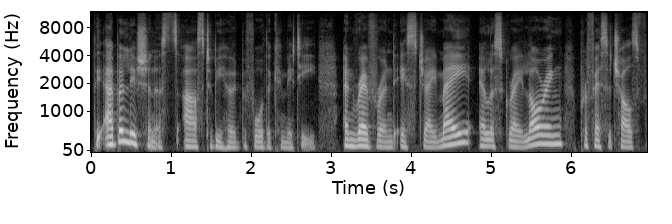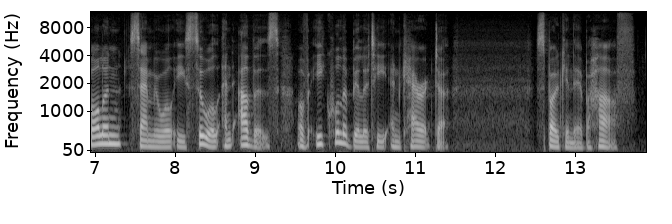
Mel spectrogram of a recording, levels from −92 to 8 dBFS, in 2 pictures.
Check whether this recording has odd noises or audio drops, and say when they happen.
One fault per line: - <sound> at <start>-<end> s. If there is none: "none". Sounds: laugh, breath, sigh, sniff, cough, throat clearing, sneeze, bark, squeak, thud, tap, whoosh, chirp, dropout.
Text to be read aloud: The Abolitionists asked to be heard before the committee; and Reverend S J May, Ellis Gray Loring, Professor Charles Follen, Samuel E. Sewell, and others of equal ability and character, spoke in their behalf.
none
